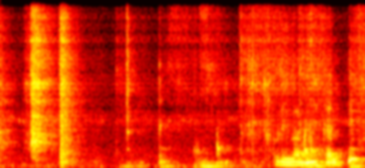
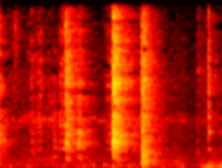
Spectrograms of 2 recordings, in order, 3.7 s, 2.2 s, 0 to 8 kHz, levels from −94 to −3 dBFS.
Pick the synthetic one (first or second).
first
